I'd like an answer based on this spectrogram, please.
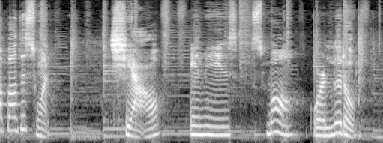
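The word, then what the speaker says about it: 小: character easy right now how about this one xiao it means small or little did you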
